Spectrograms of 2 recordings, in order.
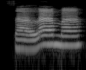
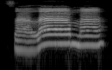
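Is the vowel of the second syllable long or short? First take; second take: short; long. First: The second syllable has a short vowel. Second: The second syllable has a long vowel. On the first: "kata salama tidak ada yang panjang" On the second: "la-nya harus dibaca panjang dua harakat"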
